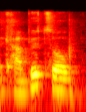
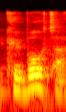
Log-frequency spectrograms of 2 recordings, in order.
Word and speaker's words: Kubota: this one so this one was the the Kabuto I am if I pronounced that correctly Kubota sorry the coup Botha shoes or from Hiroshima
